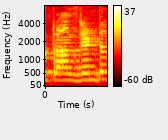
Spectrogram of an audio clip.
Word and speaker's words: transcendental: तो इस देखिए, इसको ट्रांसडेंटल पढ़ते हैं, यहाँ पर जो है कि ट्रांसकेंडल लिखा हुआ है लेकिन CEN साइलेंट रहता है।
